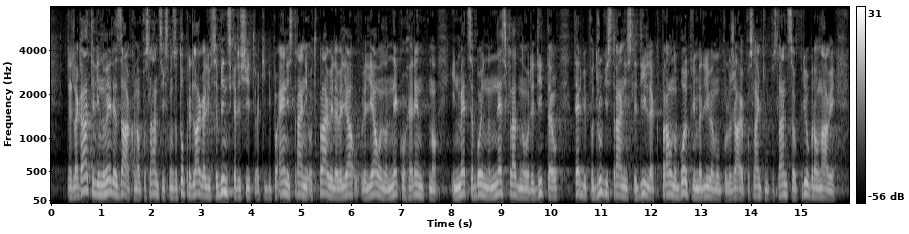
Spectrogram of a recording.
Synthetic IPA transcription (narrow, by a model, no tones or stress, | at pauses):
pɾɛd̪laɡaːt̪ɛljinɔʋeːlɛzaːkɔnawpɔslaːnt̪sixsmɔzat̪oːpɾɛd̪laːɡaliwsɛbinskɛɾɛʃit̪ʋɛkibipɔʔɛnist̪ɾʔaːniʔɔt̪pɾaːʋilɛʋɛljaːwlɛnɔnɛkɔxɛɾɛnt̪nɔ | inmɛt̪sɛboːjnɔnɛsklaːd̪nɔuɾɛd̪iːt̪ɛw | t̪ɛɾbipɔd̪ɾuːɡist̪ɾaːnislɛd̪iːlɛkpɾawnɔbolpɾimɛɾlʲiːʋɛmupɔlɔʒaːjupɔslaŋkinpɔslaːnt̪sɛwpɾiɔbɾawnaːʋi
